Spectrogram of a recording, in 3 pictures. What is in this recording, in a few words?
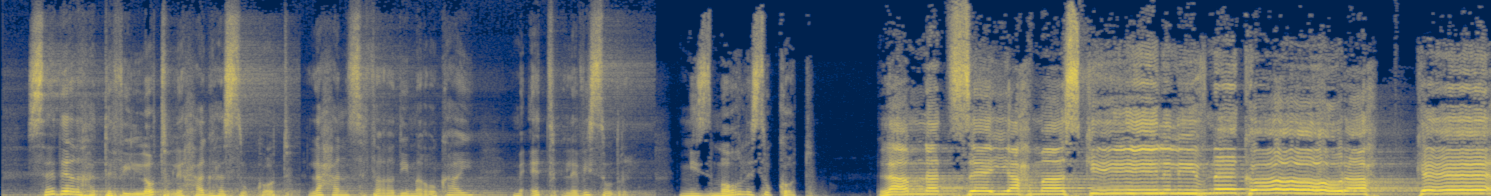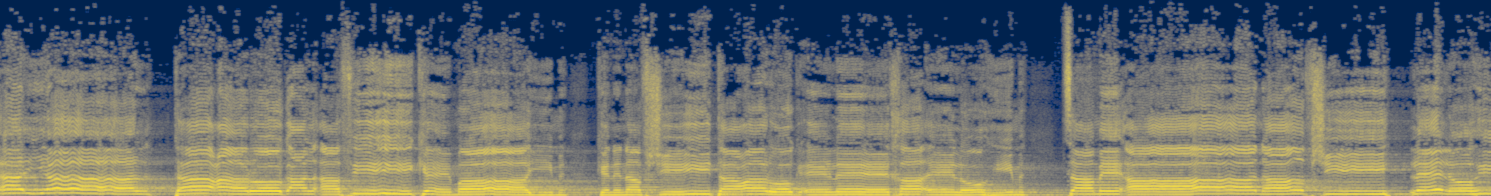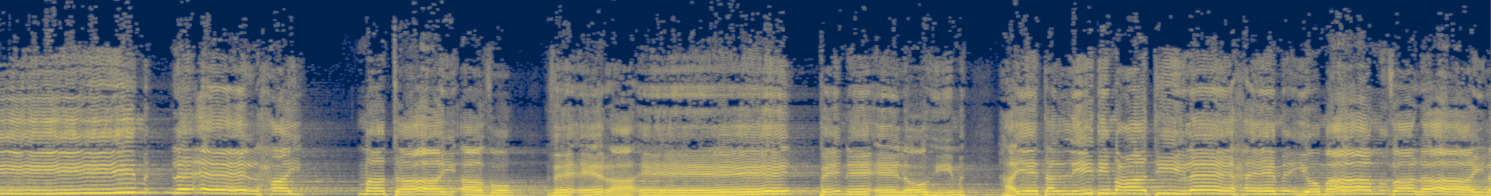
recorded prayer sukkot morocco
